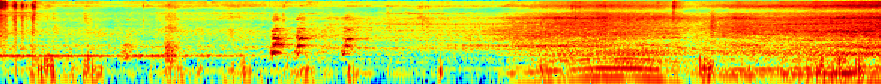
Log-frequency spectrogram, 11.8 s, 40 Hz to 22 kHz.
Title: Skoda karoq fabia octavia golf 1.5tsi idles poorly rpm repair cylinder misfire pcv valve replace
